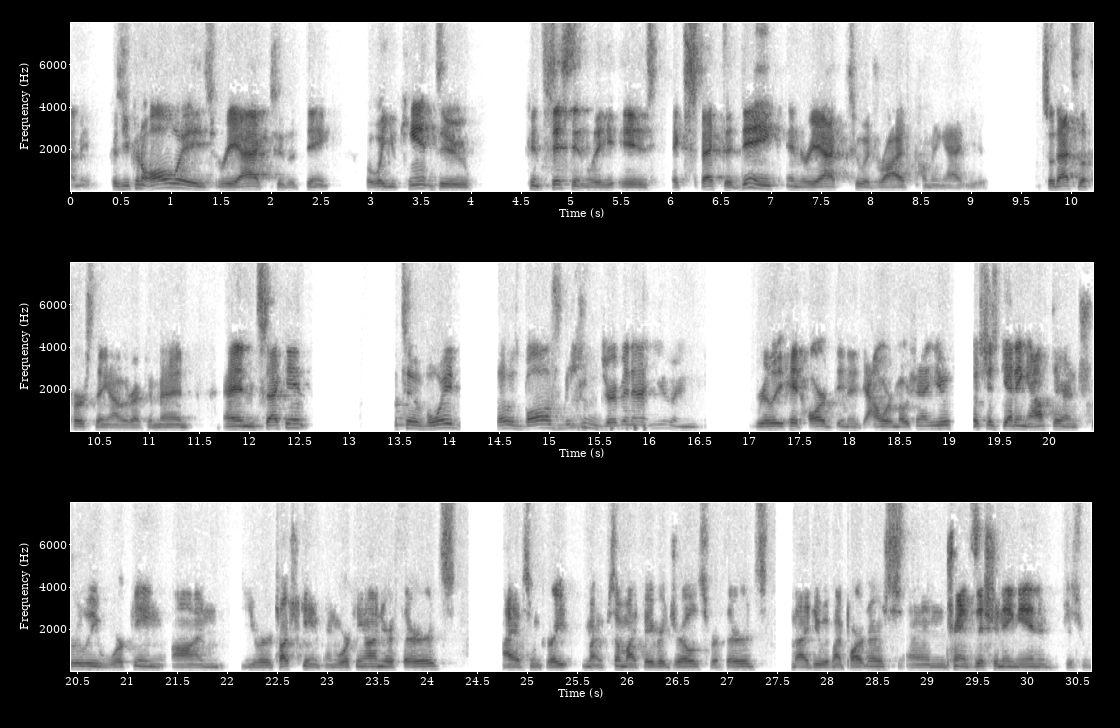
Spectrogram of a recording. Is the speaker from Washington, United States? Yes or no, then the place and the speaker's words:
no; New York, United States; moved away; being a former northerner, I'm from New York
